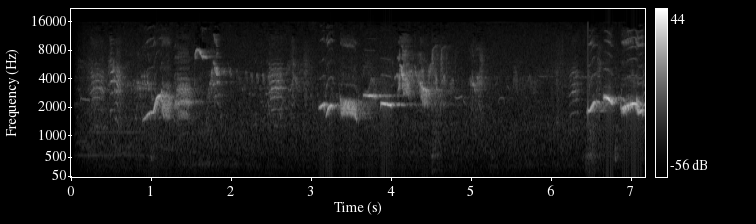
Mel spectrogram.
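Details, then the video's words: Common blackbird singing: bursts of varied, fluty warbled phrases mixed with higher twittering notes, three main bursts separated by short pauses, in a quiet outdoor setting. "The best bird song-ptáček Kosáček"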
